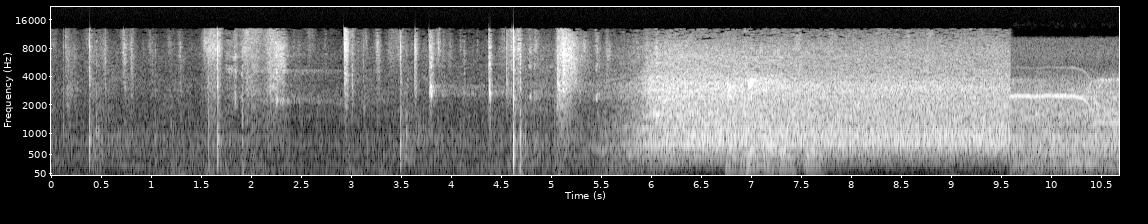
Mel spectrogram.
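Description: A tennis rally: a string of sharp pops as racquets strike the ball, then about six seconds in a stadium crowd bursts into loud cheering and applause as the point ends; the cheering cuts off near the end.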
